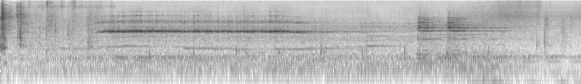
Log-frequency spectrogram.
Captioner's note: sounds of cars and trolley car; Grim laughs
